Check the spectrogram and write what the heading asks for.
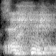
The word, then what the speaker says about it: Smakuje: So our brand name was Smakuje. I think, do I pronounce that right? It's very, very well. Smakuje, yeah.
